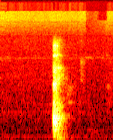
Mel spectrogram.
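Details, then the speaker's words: Adult with a cold, croaky and reporting an occasional hacking cough: a single short, fairly loud cough that fades quickly in a quiet room. "So anyway, I apologise in advance, because I've got a bit of a cold and this hacking cough creeps in occasionally."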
